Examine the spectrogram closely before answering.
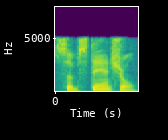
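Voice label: "substantial", US English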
